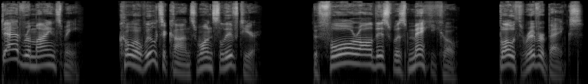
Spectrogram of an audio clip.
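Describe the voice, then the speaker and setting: A man reading a children's picture book aloud with expressive, deliberate storytelling delivery. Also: fairly high pitch, no echo, studio quality.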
